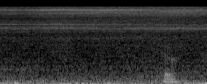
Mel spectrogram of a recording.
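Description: SG900-S GPS quadcopter flying high overhead, its motors giving a faint steady high whine, with a low wind rumble on the microphone underneath.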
